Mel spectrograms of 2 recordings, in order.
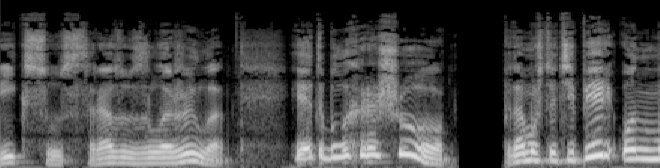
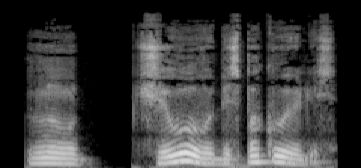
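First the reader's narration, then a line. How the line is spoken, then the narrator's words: Mumbling. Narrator (Russian): промямлил Эллен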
